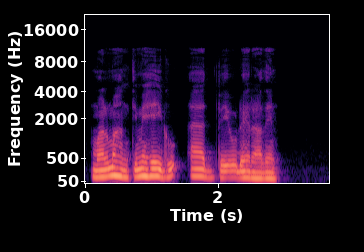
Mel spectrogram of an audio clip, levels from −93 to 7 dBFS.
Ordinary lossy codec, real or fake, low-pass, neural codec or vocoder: none; real; 10.8 kHz; none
